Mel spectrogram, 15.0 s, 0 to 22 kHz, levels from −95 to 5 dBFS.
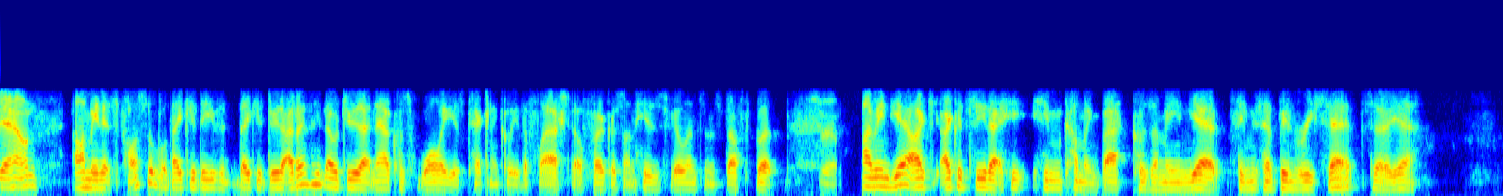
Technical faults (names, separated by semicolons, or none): GSM full-rate codec; GSM bit errors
